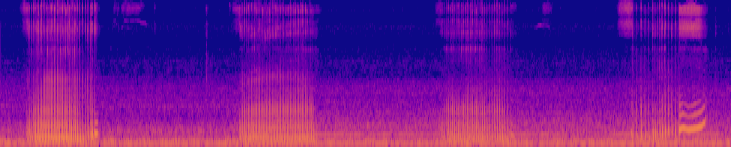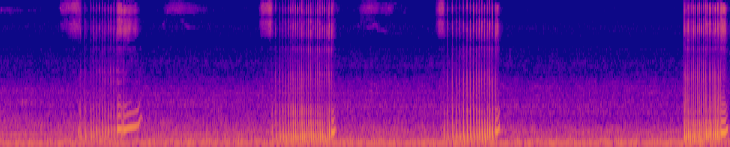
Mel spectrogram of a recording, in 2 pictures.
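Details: Domestic cat asleep on a man's lap through a kotatsu quilt, snoring loudly and comfortably; rasping snores repeat about every two and a half seconds over a steady low household hum.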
